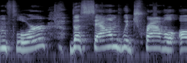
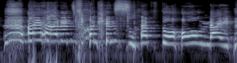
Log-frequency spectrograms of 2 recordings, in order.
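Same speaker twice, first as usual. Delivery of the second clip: laughing; 9 semitones higher than usual. Real, not acted. Laughing, recalling exhaustion.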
